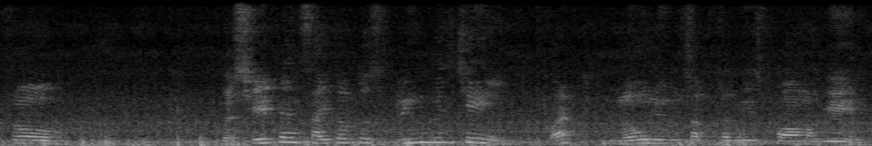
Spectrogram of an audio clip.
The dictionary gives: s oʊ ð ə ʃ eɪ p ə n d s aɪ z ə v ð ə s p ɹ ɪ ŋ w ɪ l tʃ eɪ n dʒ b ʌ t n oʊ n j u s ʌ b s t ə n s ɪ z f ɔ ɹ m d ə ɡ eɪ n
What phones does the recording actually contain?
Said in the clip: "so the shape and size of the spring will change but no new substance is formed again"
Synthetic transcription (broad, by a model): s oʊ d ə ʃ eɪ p ə n d s aɪ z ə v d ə s p ɹ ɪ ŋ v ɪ l tʃ eɪ n dʒ b ʌ t n oʊ n j u s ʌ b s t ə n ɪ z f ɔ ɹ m ə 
